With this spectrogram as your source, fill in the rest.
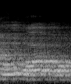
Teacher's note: ओ और ओ को बोलने के लिए हमको 2 अंगों की सहायता लेनी पड़ती है, और वो 2 अंग हैं, एक कंठ और दूसरा ओठ। दोनों होठों की सहायता से और कंठ की सहायता से ओ और औ का उच्चारण करते हैं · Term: कंठोष्ठम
